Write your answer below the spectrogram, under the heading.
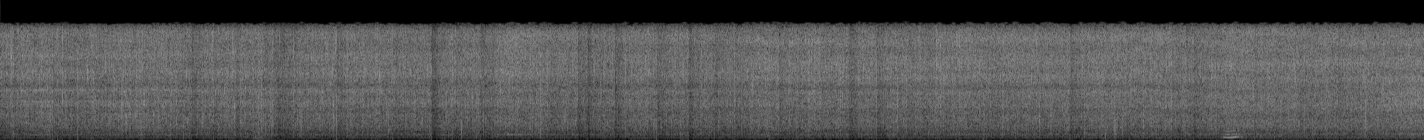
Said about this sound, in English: What we're gonna do is now just put some olive oil in here, and pan is really nice and hot. To this, I'm just gonna go ahead, and you can hear that sizzle. And that's exactly where I want my pan to be.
